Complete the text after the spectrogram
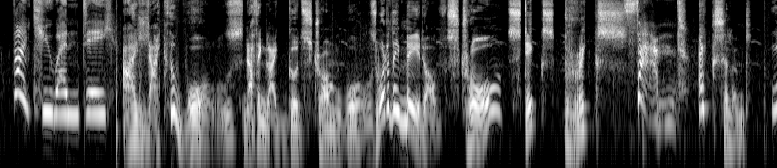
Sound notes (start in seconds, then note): none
